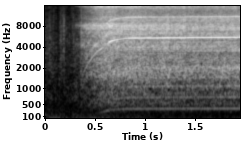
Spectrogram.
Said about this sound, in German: bohrt Löcher in die Stämme von Rieslingreben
